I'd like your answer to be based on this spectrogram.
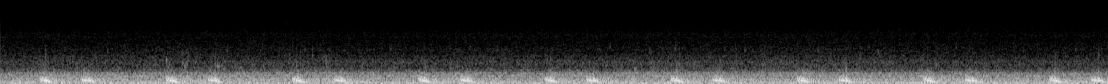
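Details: Simulated intrauterine sound made as white noise for baby sleep: soft paired thumps at about 48 a minute under a steady low whooshing noise; a heartbeat as if heard from inside the womb.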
